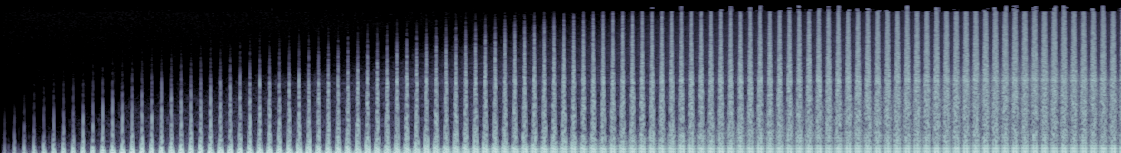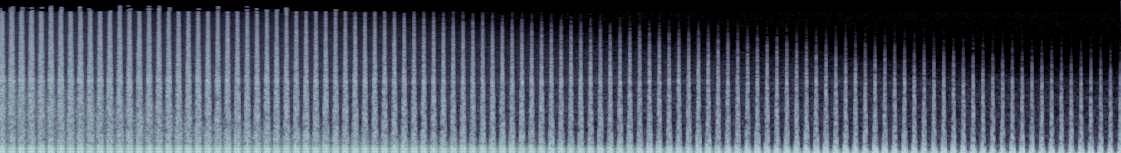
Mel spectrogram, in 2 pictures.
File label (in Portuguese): helicoptero passando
